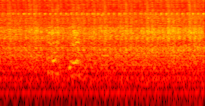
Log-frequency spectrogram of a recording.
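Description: Steady droning hum of an American Airworks dive air compressor, converted from a gasoline engine to an electric motor and powered by a generator, running continuously under a short stretch of talk.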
